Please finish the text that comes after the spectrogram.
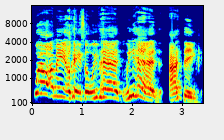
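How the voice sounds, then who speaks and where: A man co-hosting a podcast in casual chat, animated and prone to restarts. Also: a little slow. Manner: animated, wide-ranging pitch, restarts often. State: hiccuping. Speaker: podcast co-host.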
